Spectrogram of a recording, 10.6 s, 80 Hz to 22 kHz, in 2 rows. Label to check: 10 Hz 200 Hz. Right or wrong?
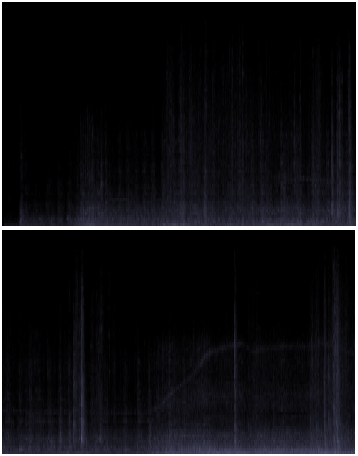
Wrong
